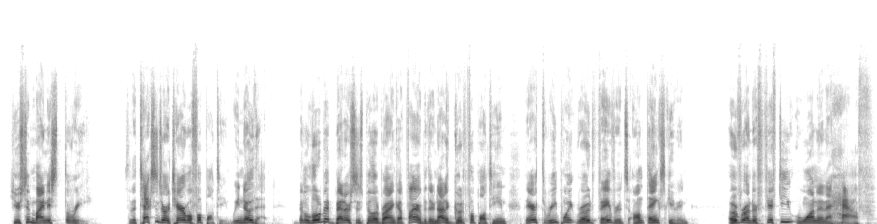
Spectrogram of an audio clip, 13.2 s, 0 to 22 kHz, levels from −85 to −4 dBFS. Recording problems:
none

